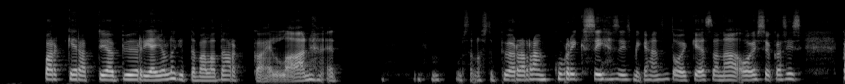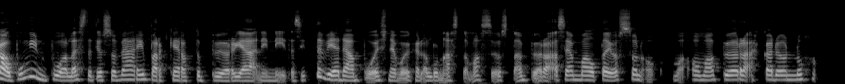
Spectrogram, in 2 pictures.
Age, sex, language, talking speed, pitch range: 20-39, female, Finnish, 155 wpm, 190-220 Hz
